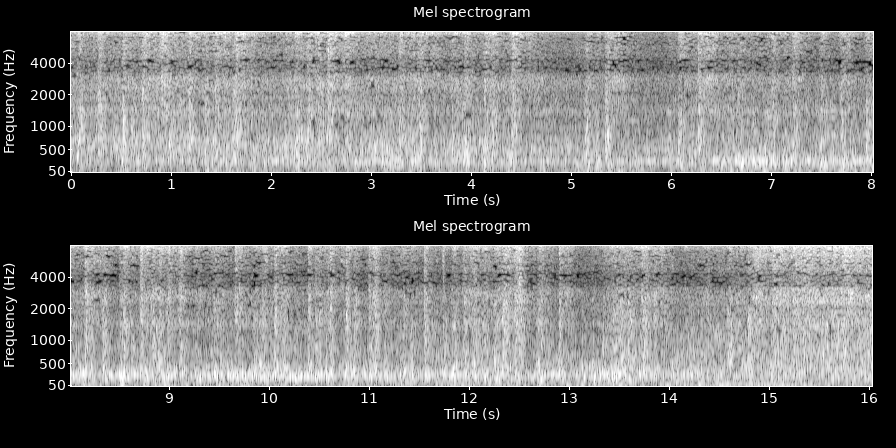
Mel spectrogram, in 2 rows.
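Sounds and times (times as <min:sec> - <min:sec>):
train running noise on board: 0:00.0 - 0:16.0
wheels clicking on rails: 0:00.0 - 0:16.0.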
